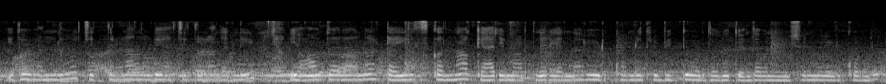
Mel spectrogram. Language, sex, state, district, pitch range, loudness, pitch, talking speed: Kannada, female, Karnataka, Mysore, 205-220 Hz, -17 LUFS, 210 Hz, 120 wpm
